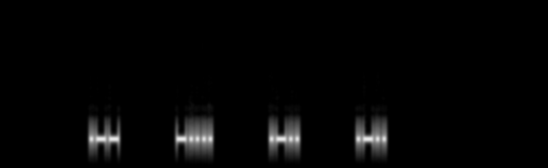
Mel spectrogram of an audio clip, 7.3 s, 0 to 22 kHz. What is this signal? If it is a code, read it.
Morse code, heard as a keyed tone, about 28 wpm, spaced as for 10 wpm, 700 Hz. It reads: W6LL
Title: USA Call Signs - 6x Character Spacing - 28wpm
